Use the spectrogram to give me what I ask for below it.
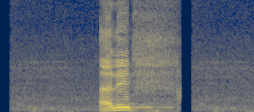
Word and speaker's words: ألف: আলিফ উচ্চারণ করতে হলে আপনাকে উপরের দুটি দাঁত নিচের ঠোঁটের পেটের সাথে লাগাতে হবে, তাহলে আলিফ আদায় হয়ে যাবে। ৫ বার বলি, ألف ألف ألف ألف ألف।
